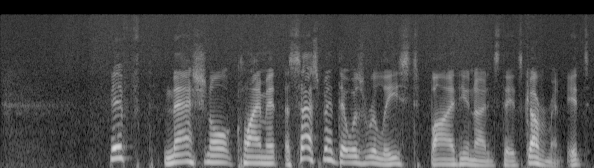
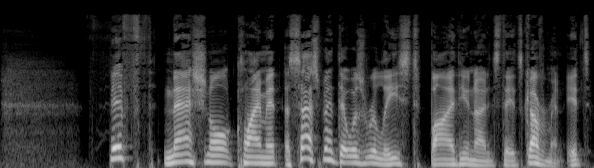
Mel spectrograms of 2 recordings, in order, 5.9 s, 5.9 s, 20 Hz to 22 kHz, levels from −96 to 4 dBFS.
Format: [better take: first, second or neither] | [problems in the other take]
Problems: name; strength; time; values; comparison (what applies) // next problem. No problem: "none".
second | hiss; faint; throughout; 20 dB below the speech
